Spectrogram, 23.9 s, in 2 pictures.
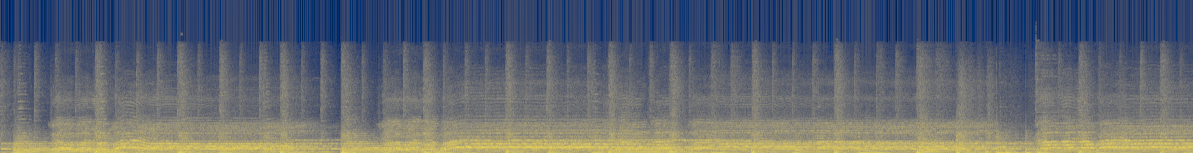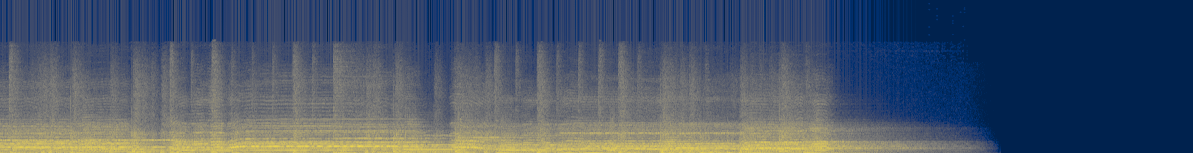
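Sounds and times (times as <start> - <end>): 
dub bossa nova music: 0.0 - 20.9.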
